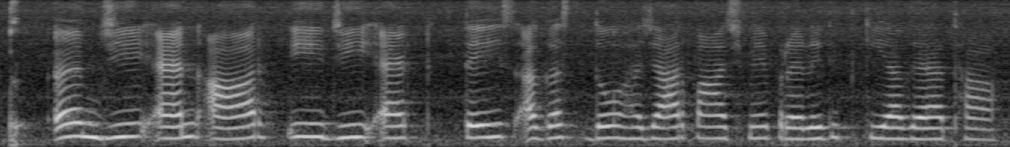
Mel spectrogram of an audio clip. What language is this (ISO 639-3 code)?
hin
